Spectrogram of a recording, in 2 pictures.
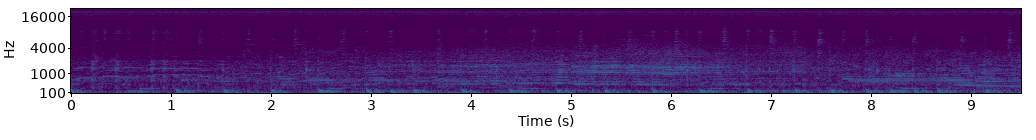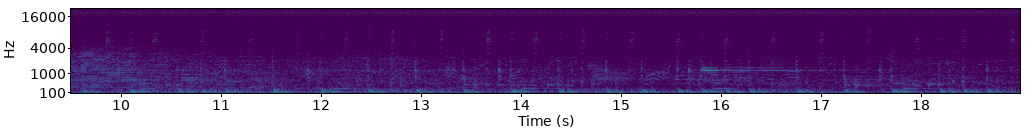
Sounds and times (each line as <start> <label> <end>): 0.0 disco 18.9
